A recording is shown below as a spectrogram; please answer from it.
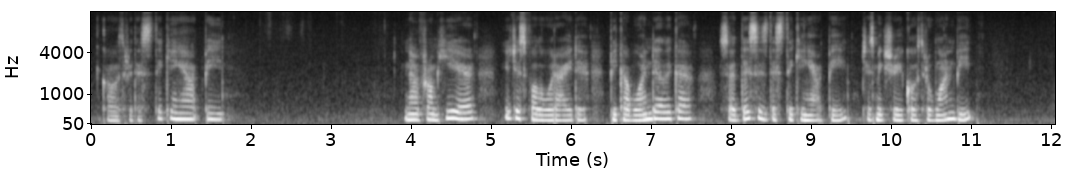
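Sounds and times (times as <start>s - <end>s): woman speaking: 0.0s - 1.8s, 3.9s - 11.1s.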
